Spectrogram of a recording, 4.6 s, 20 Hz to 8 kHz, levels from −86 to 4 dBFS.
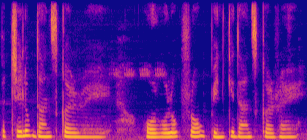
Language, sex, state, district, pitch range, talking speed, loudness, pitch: Hindi, female, Arunachal Pradesh, Papum Pare, 225-250 Hz, 205 wpm, -14 LUFS, 230 Hz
